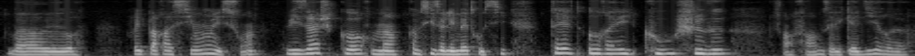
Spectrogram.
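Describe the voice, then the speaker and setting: A woman book vlogger talks casually to her camera from a room at home. Her voice is mellow and warm, and she sits at a middling pitch. She is chatty and frank and drops in dry asides.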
